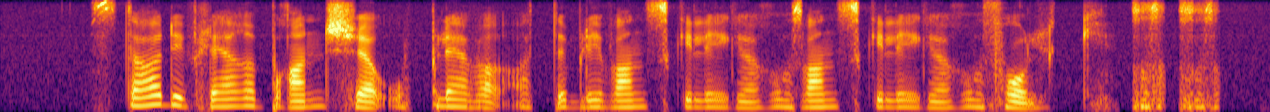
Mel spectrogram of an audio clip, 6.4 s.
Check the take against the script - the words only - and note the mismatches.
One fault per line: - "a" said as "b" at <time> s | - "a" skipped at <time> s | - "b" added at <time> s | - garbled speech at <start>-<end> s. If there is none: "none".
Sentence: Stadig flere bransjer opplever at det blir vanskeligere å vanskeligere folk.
none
